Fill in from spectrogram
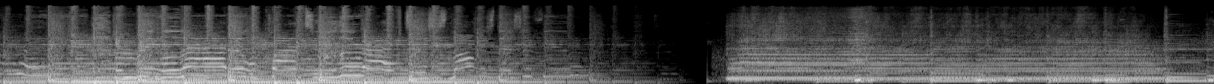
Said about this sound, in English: Well, there goes the Kennedy steam whistle blowing. That means it's time to take a break.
